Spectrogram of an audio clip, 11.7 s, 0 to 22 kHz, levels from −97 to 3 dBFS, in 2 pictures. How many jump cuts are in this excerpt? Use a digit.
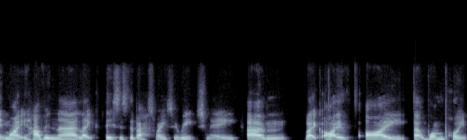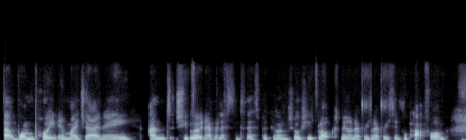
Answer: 4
